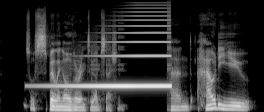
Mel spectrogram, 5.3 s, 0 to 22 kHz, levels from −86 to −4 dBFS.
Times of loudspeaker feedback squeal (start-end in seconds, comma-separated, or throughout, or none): 0.49-3.45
